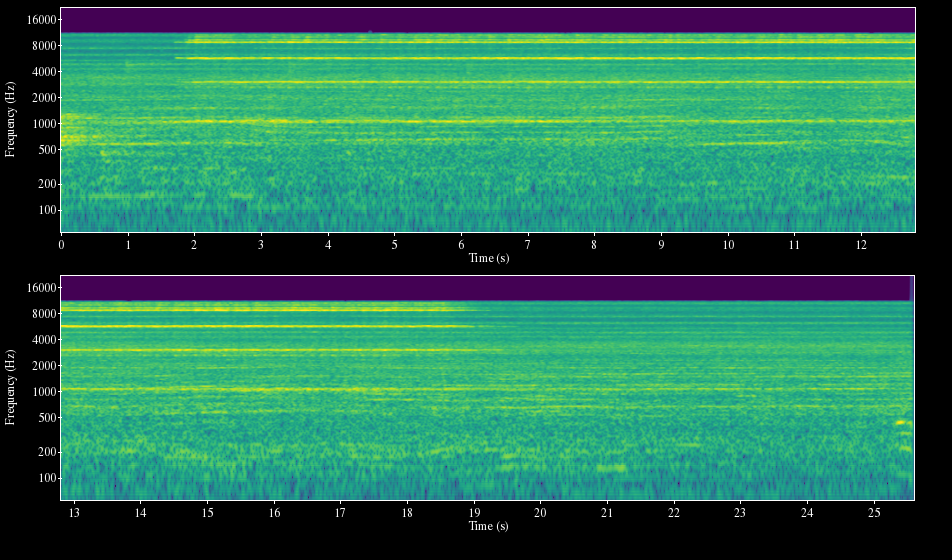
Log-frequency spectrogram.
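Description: A steady, high-pitched whistling tone that comes on sharply about two seconds in, holds at one pitch, and stops a few seconds before the end, over a low steady room hum.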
